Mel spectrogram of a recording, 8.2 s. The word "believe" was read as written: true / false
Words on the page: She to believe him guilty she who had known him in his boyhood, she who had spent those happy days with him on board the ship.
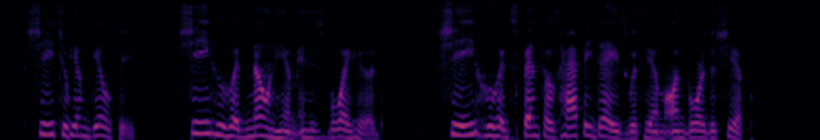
false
